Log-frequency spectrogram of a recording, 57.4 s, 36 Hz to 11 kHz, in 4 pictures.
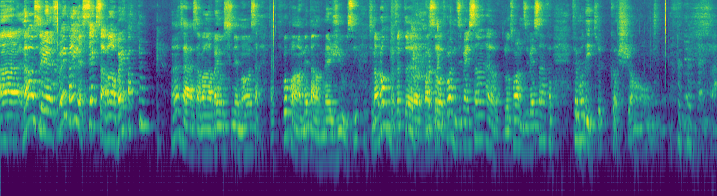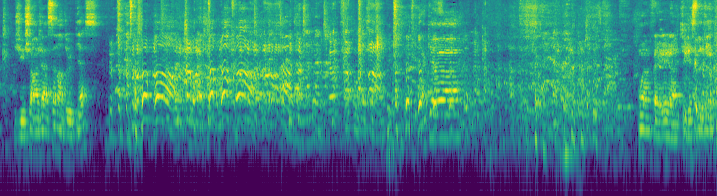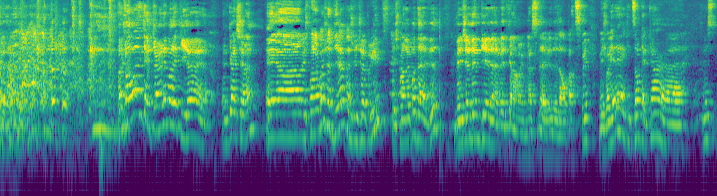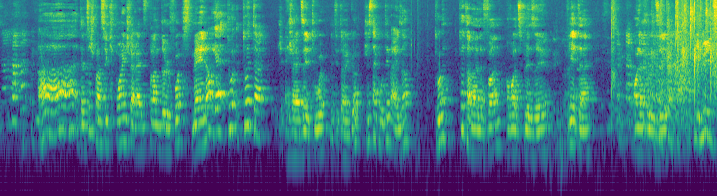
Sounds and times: Speech: 0.0 - 13.3, 27.1 - 28.9, 31.0 - 43.1, 43.8 - 55.0, 55.6 - 57.3.

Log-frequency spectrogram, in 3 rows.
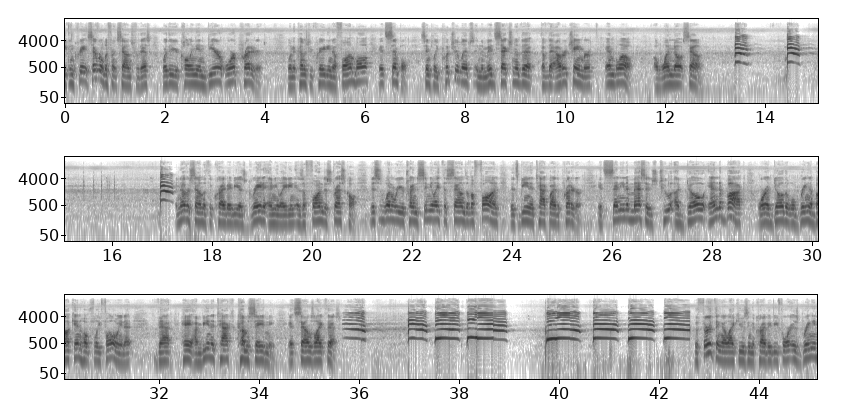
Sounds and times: Speech: 0.0 - 12.8, 17.3 - 35.7, 42.7 - 45.1.

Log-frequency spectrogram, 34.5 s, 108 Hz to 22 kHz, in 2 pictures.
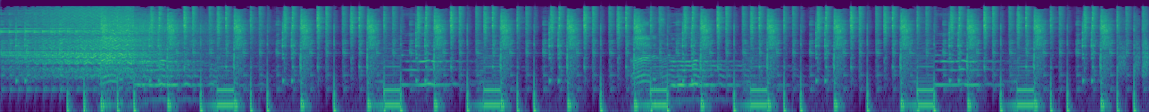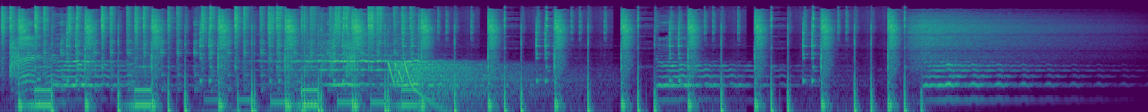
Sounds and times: Drum machine: 1.0 - 31.2.

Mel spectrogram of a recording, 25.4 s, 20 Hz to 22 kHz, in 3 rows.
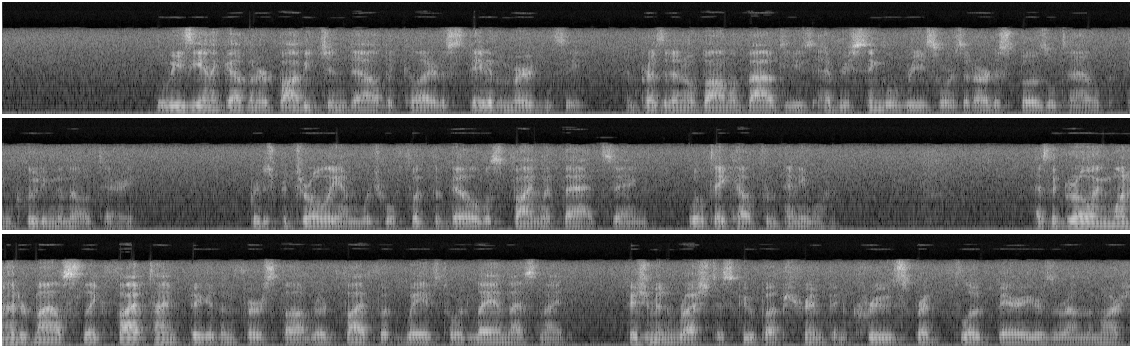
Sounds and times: Speech: 1.2 - 9.5, 10.3 - 14.8, 16.2 - 25.3.

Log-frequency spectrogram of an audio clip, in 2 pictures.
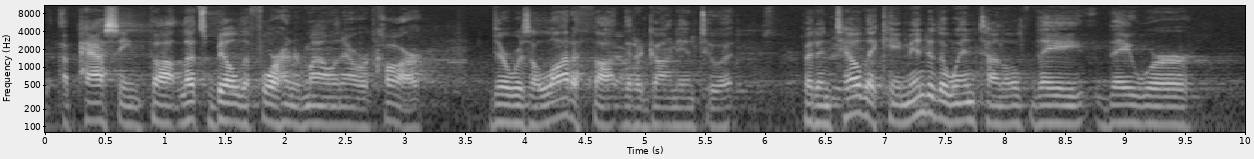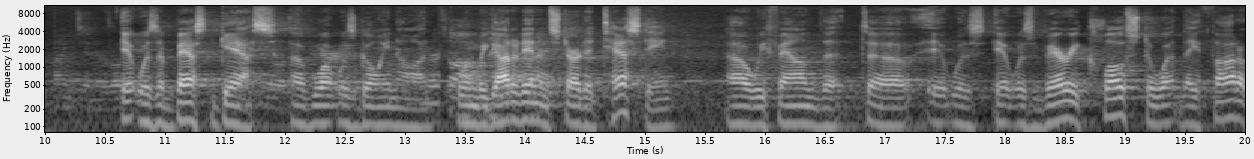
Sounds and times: Speech: 0.0 - 20.0.

